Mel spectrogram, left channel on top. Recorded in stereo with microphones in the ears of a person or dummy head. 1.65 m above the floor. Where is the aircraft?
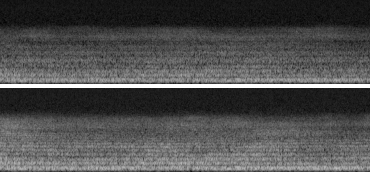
60° right (ahead or behind).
